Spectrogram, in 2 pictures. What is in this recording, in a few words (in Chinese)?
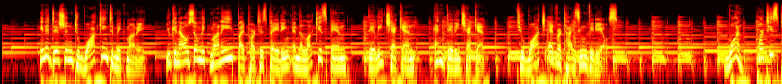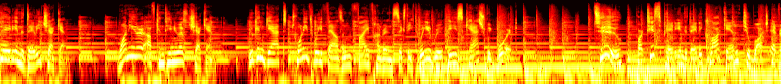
英男 美式 飞碟说 少年音色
